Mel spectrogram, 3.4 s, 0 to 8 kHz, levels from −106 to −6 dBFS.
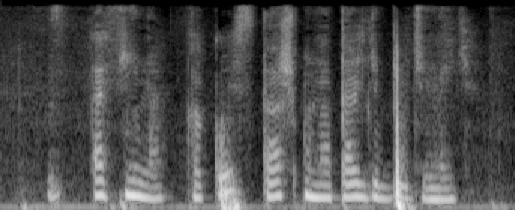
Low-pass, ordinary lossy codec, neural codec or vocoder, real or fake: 7.2 kHz; MP3, 48 kbps; codec, 44.1 kHz, 3.4 kbps, Pupu-Codec; fake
